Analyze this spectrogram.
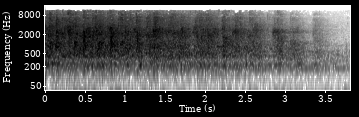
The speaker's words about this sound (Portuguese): Dê um forte aplauso à palavra do Senhor. Aleluia.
